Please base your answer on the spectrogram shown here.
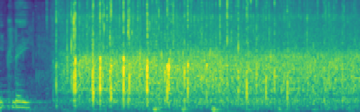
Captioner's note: audience applauding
